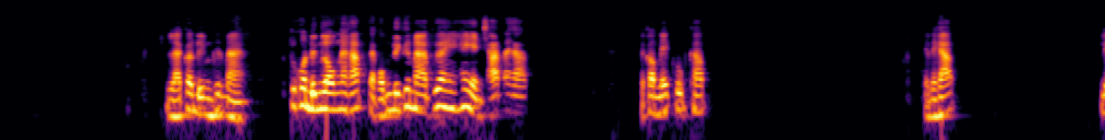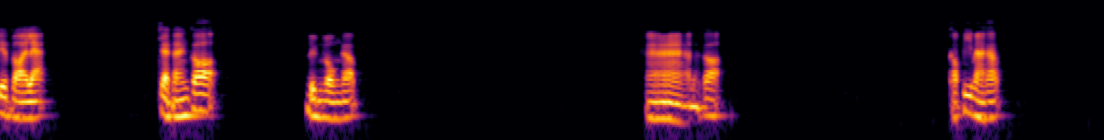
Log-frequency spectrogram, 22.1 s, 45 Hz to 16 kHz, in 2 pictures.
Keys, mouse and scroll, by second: 0.5 click, 0.9 scroll down 1, 1.0 space, 1.3 middle click, 2.5 click, 2.5 p, 4.7 1, 5.6 Return, 5.6 1, 5.9 space, 6.5 click, 6.8 click, 7.3-7.9 right drag, 8.3 click, 8.7-11.5 middle drag, 11.5-11.9 scroll down 1, 11.7 middle click, 12.5-12.9 scroll up 1, 13.1 middle click, 13.3-13.7 scroll down 1, 14.6 middle click, 15.3 m, 15.7 click, 16.9 click, 17.2-18.1 scroll down 2, 17.5 middle click, 18.2 scroll up 1, 20.0 click.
